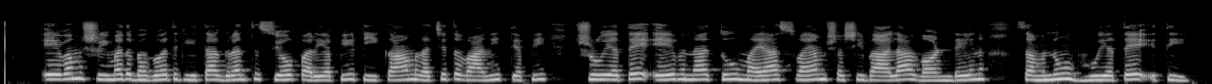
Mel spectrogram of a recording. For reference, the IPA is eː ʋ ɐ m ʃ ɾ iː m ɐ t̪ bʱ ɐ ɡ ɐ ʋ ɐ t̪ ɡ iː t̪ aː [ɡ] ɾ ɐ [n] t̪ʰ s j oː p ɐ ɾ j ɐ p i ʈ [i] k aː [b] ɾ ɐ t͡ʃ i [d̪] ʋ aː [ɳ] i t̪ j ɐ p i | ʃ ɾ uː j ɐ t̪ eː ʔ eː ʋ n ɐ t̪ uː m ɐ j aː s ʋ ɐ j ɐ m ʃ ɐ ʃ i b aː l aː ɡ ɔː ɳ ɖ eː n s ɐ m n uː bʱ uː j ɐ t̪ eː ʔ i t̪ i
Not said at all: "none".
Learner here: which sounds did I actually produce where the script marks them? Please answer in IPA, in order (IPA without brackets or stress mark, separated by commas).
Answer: ɡ, n, iː, m, t̪, n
